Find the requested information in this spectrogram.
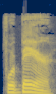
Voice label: "forebear", American; AmericanBritish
